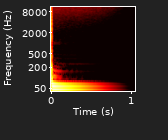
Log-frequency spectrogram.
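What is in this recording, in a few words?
bass drum 808 Tape Decay D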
